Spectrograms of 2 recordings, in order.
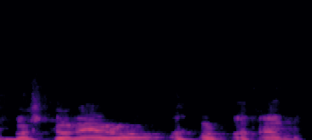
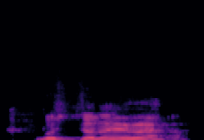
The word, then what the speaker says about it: Bustonera: How do I pronounce this? Bustonero? Bustonera.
